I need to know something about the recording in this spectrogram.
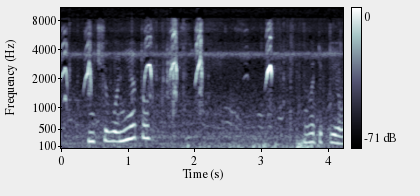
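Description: A Muscovy duckling peeps.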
